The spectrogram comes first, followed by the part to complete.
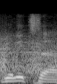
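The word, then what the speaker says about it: Bjelica: Bielika with the rebound, puts it in off the glass. Bielitsa, that's the way you pronounce his name.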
